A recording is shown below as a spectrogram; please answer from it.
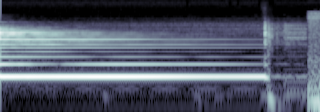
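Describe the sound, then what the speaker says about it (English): A single guitar note, fretted and picked the standard way, rings out clean and sustained for about two seconds before fading, followed by a brief handling noise at the end. "You press just behind the fret, play the note here with your thumb or your finger or a pick."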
